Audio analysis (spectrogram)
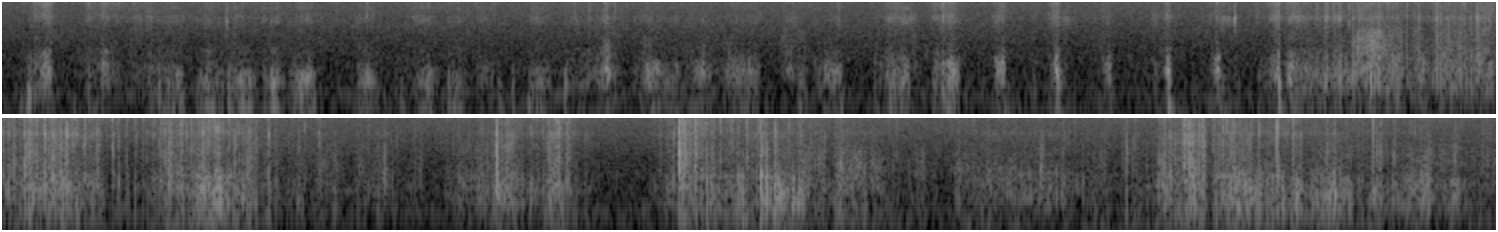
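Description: A thin wooden ear pick scratches inside the canal of a small, hollow white silicone dummy ear on a binaural microphone, held in a gloved hand. The first six seconds bring quick, close, rustling scrapes, followed by longer, softer swishing rubs with a muffled low rumble underneath.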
